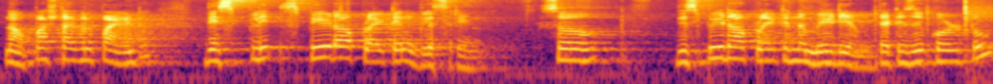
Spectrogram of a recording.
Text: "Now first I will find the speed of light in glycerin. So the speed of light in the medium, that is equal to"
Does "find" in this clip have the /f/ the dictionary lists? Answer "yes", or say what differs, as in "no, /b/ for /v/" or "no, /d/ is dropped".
no, /p/ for /f/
